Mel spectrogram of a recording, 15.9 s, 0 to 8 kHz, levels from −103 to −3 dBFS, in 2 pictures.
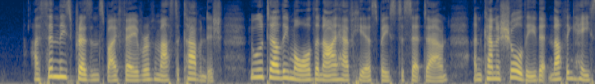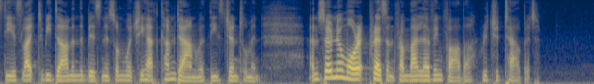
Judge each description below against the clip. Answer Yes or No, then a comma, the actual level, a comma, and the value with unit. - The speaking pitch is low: No, medium, 165 Hz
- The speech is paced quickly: Yes, fast, 220 wpm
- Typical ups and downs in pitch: Yes, average, 4.0 semitones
